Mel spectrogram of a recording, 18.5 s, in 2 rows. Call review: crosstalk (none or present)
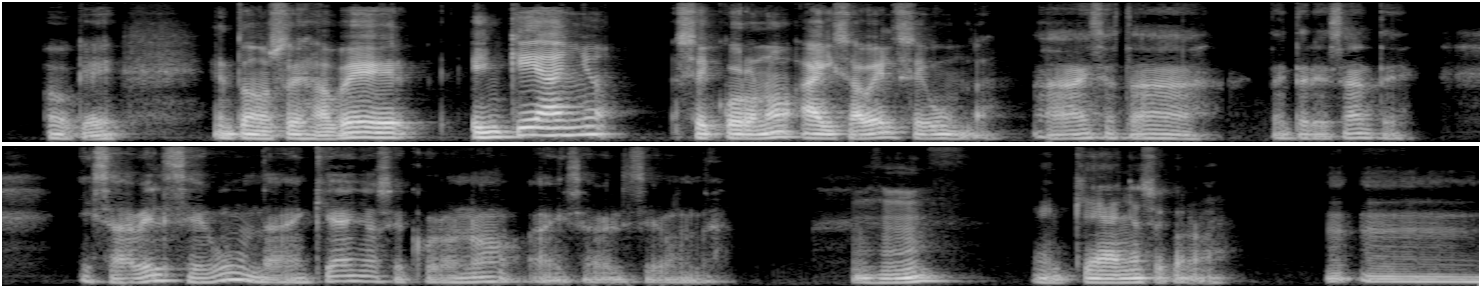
none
